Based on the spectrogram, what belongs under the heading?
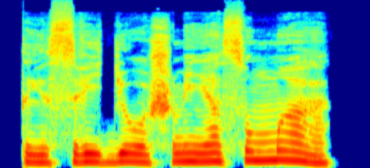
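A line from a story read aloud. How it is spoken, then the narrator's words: Moaning with pleasure. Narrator (Russian): простонал он, когда я провела языком по его груди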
